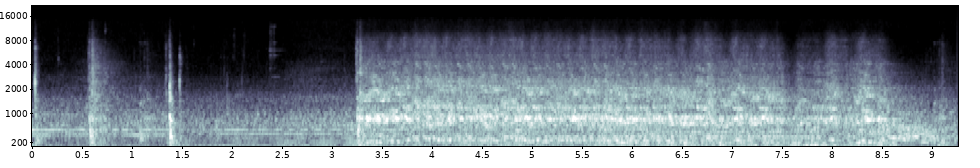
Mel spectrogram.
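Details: 1969 Plymouth Road Runner V8 during an engine-swap project: a few seconds of sluggish, uneven cranking, then it catches and runs well. Slow cranking; a weak battery is suspected, not confirmed.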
